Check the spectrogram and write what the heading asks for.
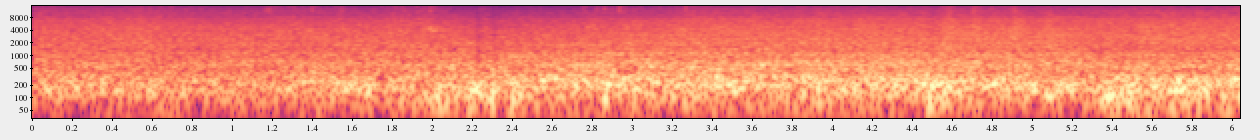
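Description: Typhoon wind and heavy rain: a loud, steady rushing noise.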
